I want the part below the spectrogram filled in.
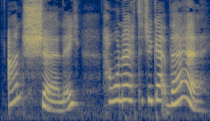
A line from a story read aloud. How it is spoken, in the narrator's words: he exclaimed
